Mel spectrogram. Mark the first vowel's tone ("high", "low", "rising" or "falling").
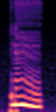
falling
